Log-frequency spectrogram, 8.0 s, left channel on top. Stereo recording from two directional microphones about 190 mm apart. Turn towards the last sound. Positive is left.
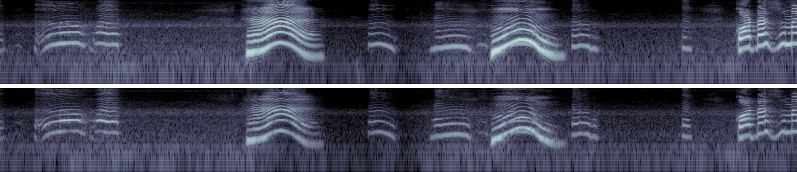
turn(degrees=45)  # may be behind; listen again after turning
